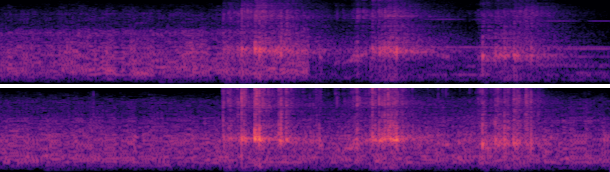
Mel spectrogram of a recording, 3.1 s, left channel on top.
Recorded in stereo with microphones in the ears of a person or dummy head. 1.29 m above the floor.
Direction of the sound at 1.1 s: 65° right (ahead or behind).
